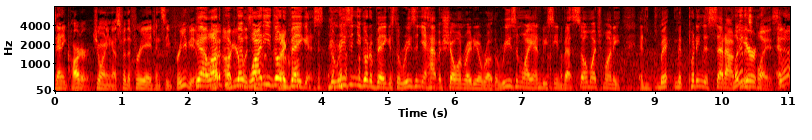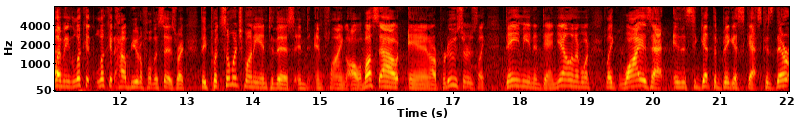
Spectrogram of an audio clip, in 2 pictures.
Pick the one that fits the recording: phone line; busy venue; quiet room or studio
busy venue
